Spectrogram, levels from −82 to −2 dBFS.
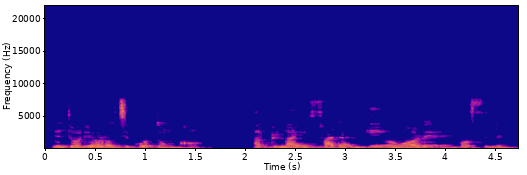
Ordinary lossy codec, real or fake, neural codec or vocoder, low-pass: none; real; none; none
